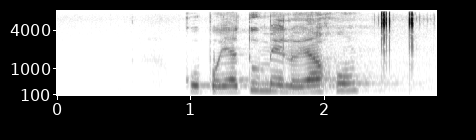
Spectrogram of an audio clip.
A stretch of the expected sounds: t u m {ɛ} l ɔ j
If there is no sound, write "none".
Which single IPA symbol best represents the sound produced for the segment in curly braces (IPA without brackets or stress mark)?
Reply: ɛ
